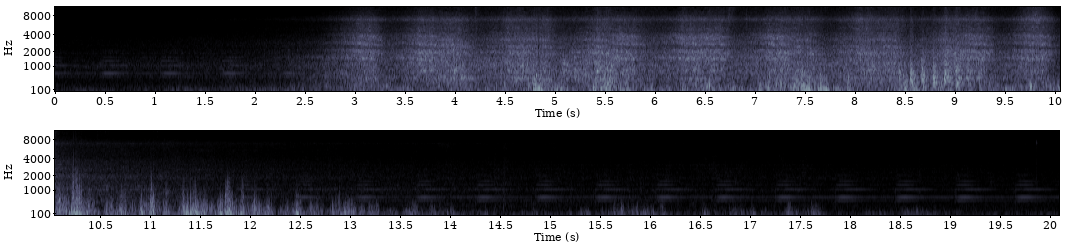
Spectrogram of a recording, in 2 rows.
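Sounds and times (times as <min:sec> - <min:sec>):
train rushing past: 0:01.6 - 0:14.0.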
